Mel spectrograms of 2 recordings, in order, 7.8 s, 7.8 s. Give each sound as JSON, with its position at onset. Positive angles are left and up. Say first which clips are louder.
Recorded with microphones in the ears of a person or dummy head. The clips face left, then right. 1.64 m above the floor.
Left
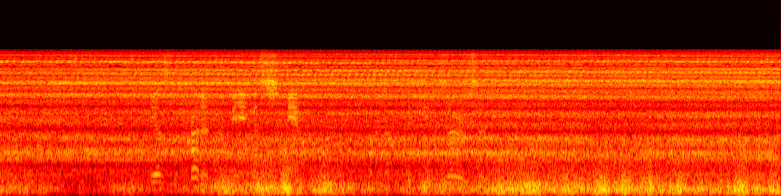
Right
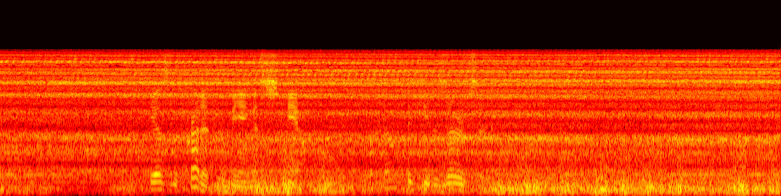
{"t": 0.0, "sound": "a drone", "louder": "right 2 dB", "side_deg": -75}
{"t": 1.5, "sound": "a man speaking", "louder": "right 9 dB", "side_deg": -60}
